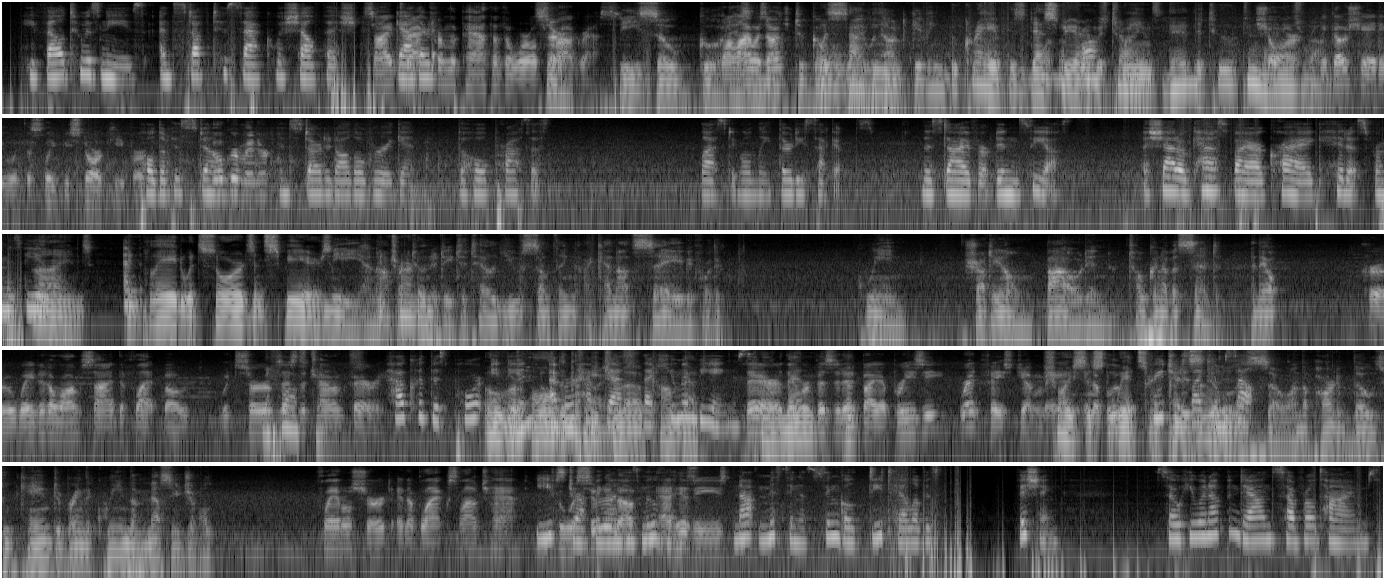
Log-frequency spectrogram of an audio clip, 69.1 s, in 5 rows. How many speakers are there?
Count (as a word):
five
